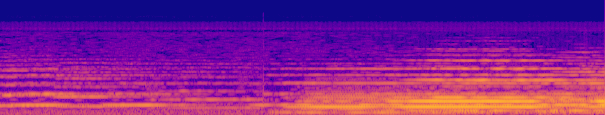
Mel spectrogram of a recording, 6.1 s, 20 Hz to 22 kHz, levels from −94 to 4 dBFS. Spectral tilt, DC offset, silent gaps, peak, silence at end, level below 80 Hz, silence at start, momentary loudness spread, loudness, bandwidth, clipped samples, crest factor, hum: -8.5 dB/octave; 0.1%; none; -4 dBFS; 0 s; -48 dBFS; 0 s; 22 LU; -18 LUFS; 8.4 kHz; under 0.1%; 16 dB; none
